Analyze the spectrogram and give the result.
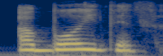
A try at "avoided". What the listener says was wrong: All right, now here, give me a good V sound instead of a boy. Okay, avoid, and then D's.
